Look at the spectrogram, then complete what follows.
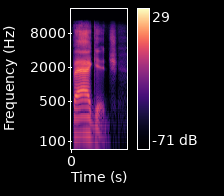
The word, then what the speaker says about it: baggage: And for pronunciation, excess has the stress on the second syllable, excess, and baggage has the stress on the first syllable, baggage.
